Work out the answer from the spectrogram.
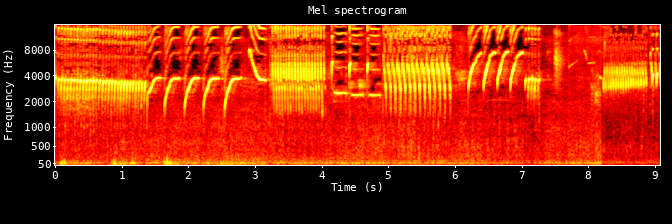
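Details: Domestic canary singing in a long, sharp rolling song used to lure young birds into learning to sing: a steady whistled tone, then rapid upward-sweeping notes, buzzy trills and repeated tours of ringing syllables, with low background hum.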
